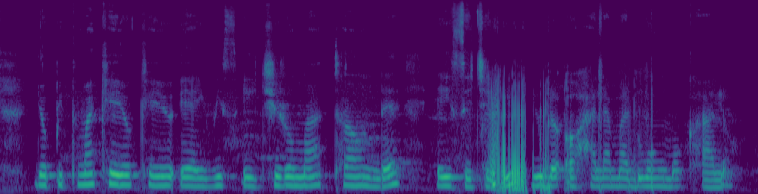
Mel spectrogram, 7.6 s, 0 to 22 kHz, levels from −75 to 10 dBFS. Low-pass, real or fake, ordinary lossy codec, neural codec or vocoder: none; fake; none; vocoder, 44.1 kHz, 128 mel bands every 512 samples, BigVGAN v2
